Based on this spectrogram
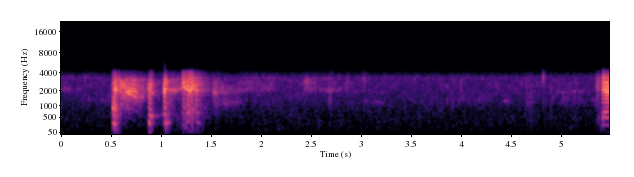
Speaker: a hiccups yeah like that I'm not thr it's just a hiccup something called the hiccup I think it's funny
